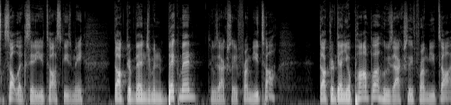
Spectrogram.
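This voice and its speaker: A man's voice: medium pitch, clean tone, no room sound, clean studio sound. A man hosting a health podcast, reading promotions and introducing his guest in an upbeat, enthusiastic way. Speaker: podcast host. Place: home in Miami.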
